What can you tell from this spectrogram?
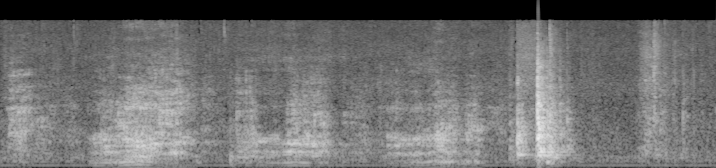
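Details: Two dogs at play, a cocker spaniel taking on a wolf-Akita cross indoors; rumbling growls swell and fade in waves, broken by one sharp, loud snap-like burst late on.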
